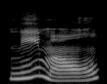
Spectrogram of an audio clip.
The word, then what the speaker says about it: pneumo: as this example here for pneumonia Nemo the p is silent means lung or air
